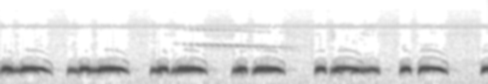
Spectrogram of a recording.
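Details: Spotted dove lure calls, loud and close: rapid run of hoarse double and triple coos, phrases of two or three notes separated by short gaps about once a second, with faint thin whistles in the background.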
